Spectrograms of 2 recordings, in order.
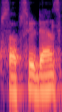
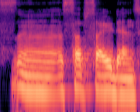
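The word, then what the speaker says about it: subsidence: अब देखो, इसको आप सब्सिडेंस पढ़ सकते हो या इसका प्रोनाउंसिएशन सबसाइडेंस भी होता है, जो भी आपको ठीक लगे आप उसको बोल सकते हो।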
